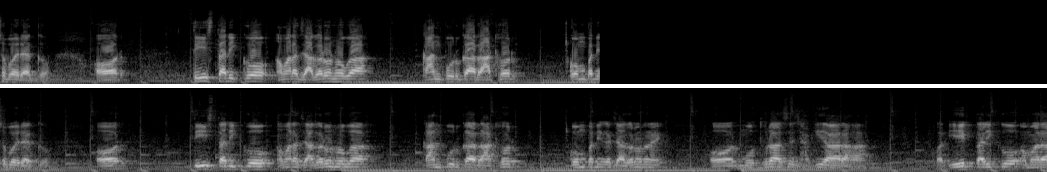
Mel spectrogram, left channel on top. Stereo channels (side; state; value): left; drops out; at 6.0 s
